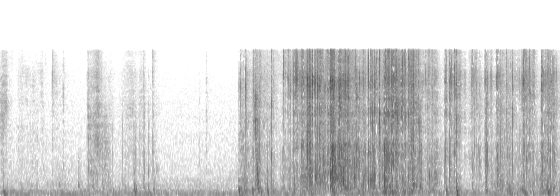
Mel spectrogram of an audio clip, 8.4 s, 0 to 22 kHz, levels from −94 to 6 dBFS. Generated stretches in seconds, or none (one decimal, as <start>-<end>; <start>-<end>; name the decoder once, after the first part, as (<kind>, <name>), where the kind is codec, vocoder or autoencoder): 4.2-5.0 (codec, SNAC)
